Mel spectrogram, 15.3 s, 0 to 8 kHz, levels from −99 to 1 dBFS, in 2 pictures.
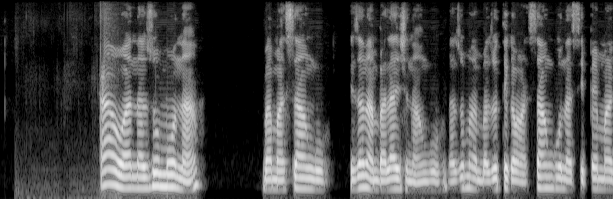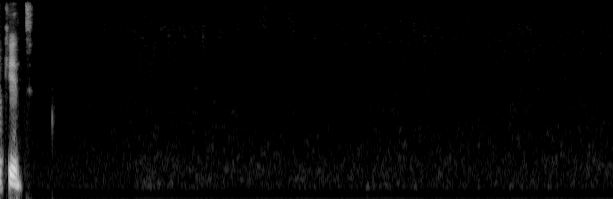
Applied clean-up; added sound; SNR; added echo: neural separator model SepFormer DNS4.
